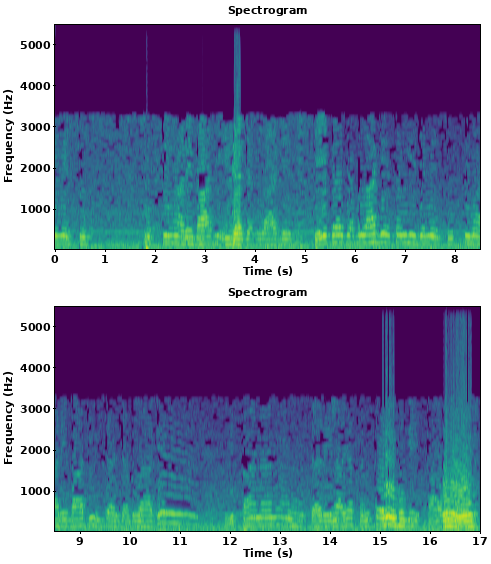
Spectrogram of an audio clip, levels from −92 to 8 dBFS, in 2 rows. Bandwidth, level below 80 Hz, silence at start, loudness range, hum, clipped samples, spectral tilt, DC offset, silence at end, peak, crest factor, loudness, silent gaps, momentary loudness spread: 4.7 kHz; -28 dBFS; 0 s; 7 LU; none; 0.6%; -12 dB/octave; under 0.1%; 0 s; 0 dBFS; 14 dB; -14 LUFS; none; 17 LU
